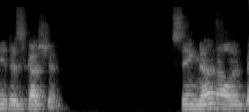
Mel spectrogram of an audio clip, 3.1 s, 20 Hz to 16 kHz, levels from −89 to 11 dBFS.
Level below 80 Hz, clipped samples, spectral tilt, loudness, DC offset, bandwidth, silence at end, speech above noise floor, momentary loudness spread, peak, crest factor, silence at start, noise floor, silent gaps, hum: -76 dBFS; under 0.1%; -7 dB/octave; -25 LUFS; under 0.1%; 11.5 kHz; 0 s; 63 dB; 14 LU; -10 dBFS; 16 dB; 0 s; -87 dBFS; none; none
